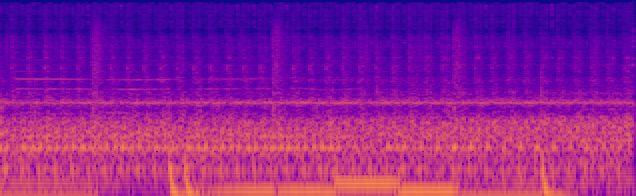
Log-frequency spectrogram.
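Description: A sewing machine runs a straight stitch along the serged edge of pinned fabric for a maxi skirt, a steady mechanical hum with regular needle clatter and brief speed changes, close and continuous with no talking.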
